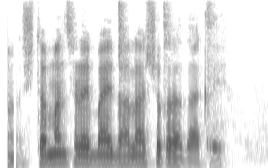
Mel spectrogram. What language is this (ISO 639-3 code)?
pus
